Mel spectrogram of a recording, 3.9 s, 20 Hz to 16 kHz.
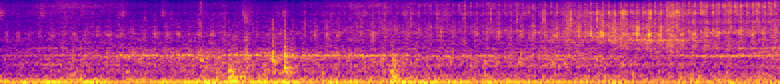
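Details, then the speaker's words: Mercedes-AMG supercharged V6 (upgraded intake, 82mm throttle body, 550cc injectors, 175mm crank and 65mm supercharger pulleys) idling warm after a short first cruise; steady, even, smooth low beat, no misses, a few light clicks, normal idle. "It's pretty smooth so far. Yeah, it's nice and smooth."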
